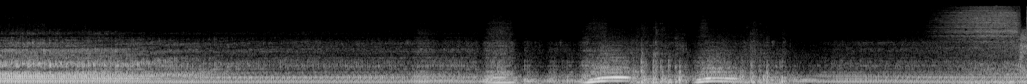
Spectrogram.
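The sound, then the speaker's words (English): An Aston Martin DB11 AMR sports car's exhaust idles with a deep, steady drone, then barks through two or three sharp throttle blips in sport mode that rise and fall before settling back to idle. “And if we stick it onto sport, you just heard the exhaust, no change.”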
